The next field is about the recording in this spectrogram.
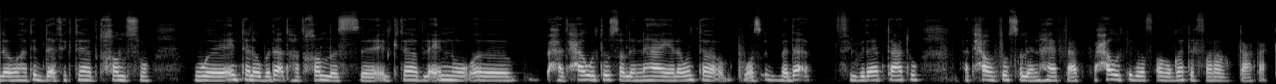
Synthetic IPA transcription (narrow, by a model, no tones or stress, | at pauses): læwhæt̪eb̚d̪æʔfiket̪æːbt̪xɑlːsˤo | wɪʔent̪ælæwbæd̪æʔt̪hæt̪xɑlːesˤḛlke̥t̪æːbleʔenːo | hæt̪ħaːwælt̪eːsˤɑlːʔɪnːɪɦæːjælæwʔent̪æwɑ̰sbæd̪æ̰ʔt̪ | filbɪd̪æːjæb̚et̪aːʕt̪ohæt̪ħaːwælt̪ewsˤɑlːɪnːɪɦæːjæb̚t̪aʕt̪æ̥kfaħaːwælt̪eɡɾæfʔæwɡæːt̪elfɑɾˤɑːɣbt̪aːʕt̪æ̰k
